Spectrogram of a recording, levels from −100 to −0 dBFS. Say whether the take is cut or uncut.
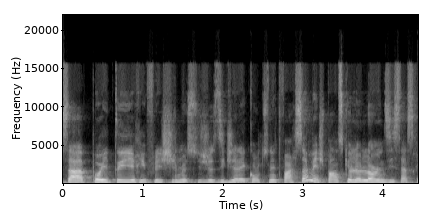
uncut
